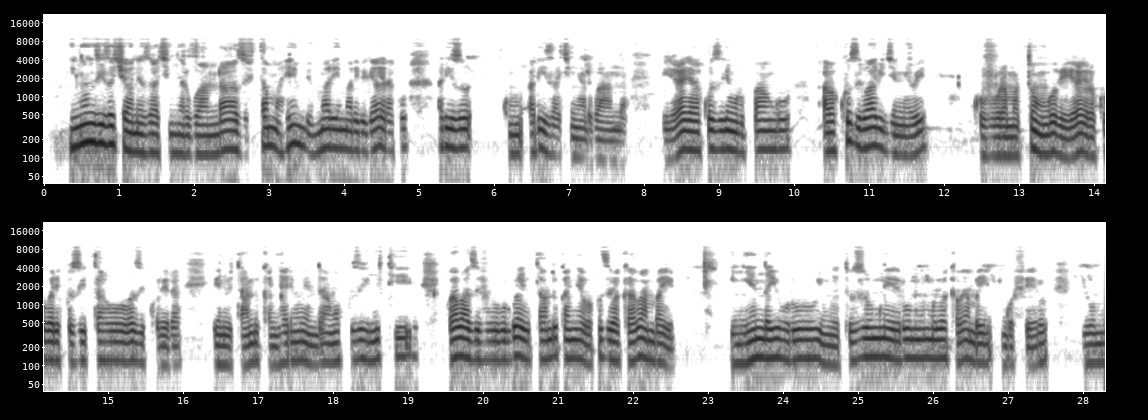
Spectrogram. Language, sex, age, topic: Kinyarwanda, male, 18-24, agriculture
